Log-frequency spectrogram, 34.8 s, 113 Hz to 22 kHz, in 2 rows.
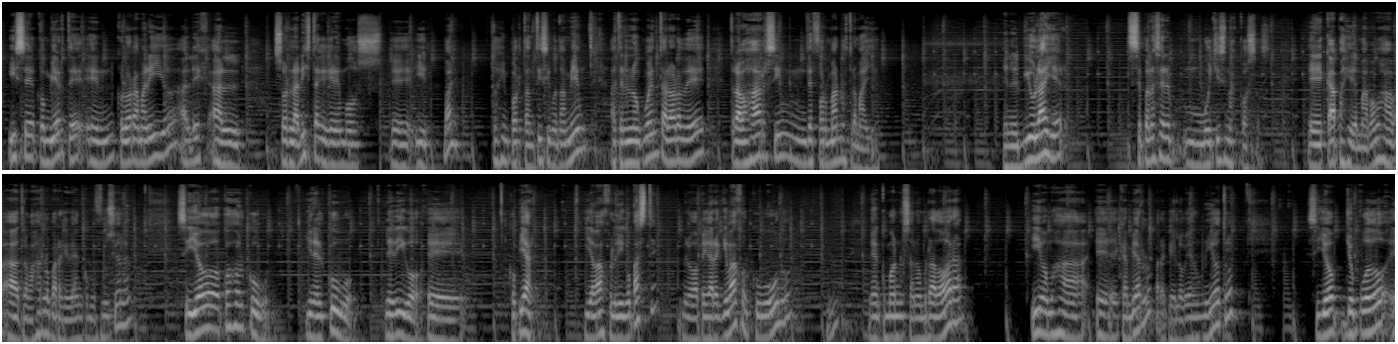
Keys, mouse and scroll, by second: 9.3 middle click.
